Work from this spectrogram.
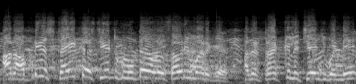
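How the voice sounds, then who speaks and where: A bossy water-tanker boss. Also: male voice, very high-pitched. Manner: bossy, fast-talking, mocking. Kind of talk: 1990s Tamil film comedy. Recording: outdoor street crowd and noise.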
